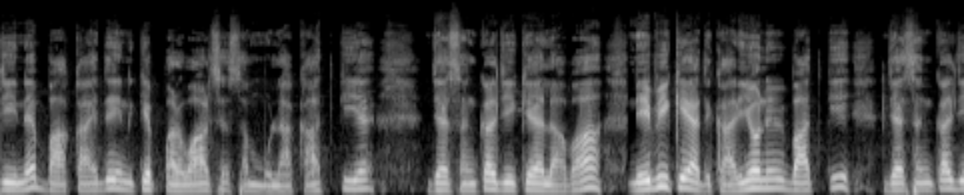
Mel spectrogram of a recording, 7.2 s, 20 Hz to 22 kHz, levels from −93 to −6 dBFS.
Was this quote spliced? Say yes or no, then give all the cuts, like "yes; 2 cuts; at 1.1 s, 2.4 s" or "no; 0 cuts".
yes; 1 cut; at 4.6 s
